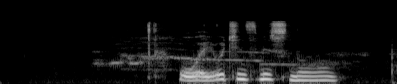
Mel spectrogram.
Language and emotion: Russian, positive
